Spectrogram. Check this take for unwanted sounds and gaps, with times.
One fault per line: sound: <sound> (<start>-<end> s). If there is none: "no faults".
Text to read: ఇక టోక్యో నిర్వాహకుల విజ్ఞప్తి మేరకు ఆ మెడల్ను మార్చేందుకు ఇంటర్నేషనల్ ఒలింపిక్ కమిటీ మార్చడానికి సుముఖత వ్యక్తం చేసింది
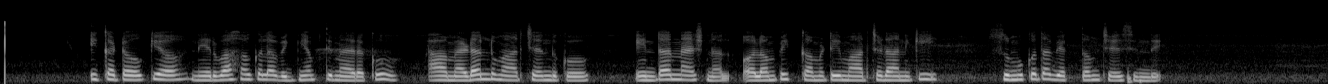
no faults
